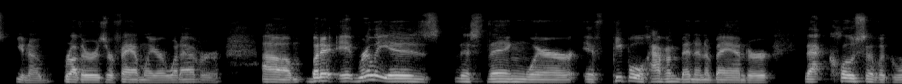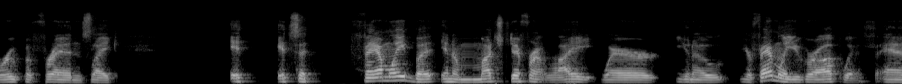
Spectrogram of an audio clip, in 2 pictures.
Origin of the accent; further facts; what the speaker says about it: Indiana, United States; I grew up in Indiana, so Midwest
